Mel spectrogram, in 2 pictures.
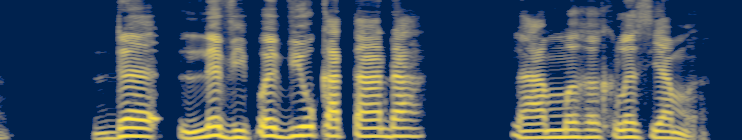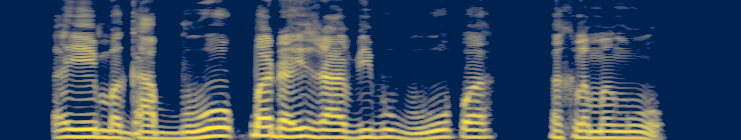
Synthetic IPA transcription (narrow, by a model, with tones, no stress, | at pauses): ɖɛ˦le˦vi˨ɸɛ˦vi˦wo˦ka˦t̪ã˦ɖa˦ | lɛ˨a˨mɛ̃˦xɛ˦xlɛ˦si˦a˨mə̰̃˨ | e˦jɛ˦mɛ̃˨ɡa˨bu˨wo˦k͡pɛ˦ɖɛ˦i˦sɾa˦e˨lvi˦bu˦bu˨wo˦ɸɛ˦ | xɛ˦xlɛ˦mɛ̃˨ŋũ˦wo̰˨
